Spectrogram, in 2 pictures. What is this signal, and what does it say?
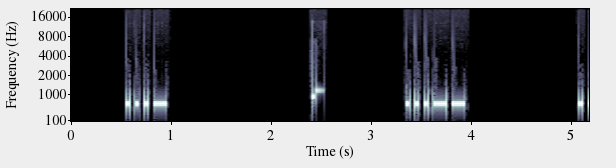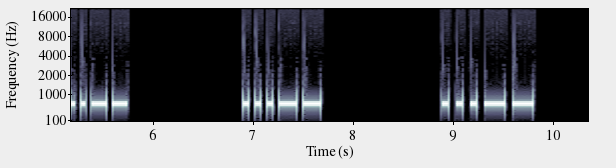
Morse code, heard as a keyed tone, about 23 wpm, spaced as for 7 wpm, 700 Hz. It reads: V 3333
